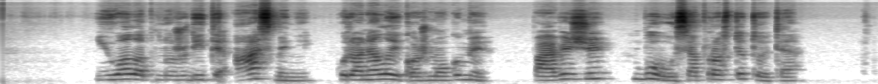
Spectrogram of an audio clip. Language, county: Lithuanian, Šiauliai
